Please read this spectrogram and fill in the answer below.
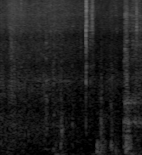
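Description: Footsteps and body movement of a person walking up close, with a few low thumps and a couple of sharp clicks in the second half.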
